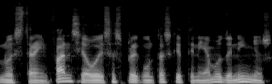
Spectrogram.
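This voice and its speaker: In a very clean, dry, close recording with a silent background and no echo, a man with an Antioquian accent speaks at a moderate pace in a fairly low voice with ordinary pitch variation. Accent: paisa (Antioquia). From Colombia, Medellín (paisa). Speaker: philosopher, lawyer with a doctorate. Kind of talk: interview.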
